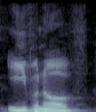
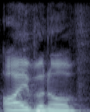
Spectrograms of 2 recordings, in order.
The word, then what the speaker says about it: Ivanov: You know, in Finland the pronunciation is Ivanov. Here people tend to pronounce it a bit more like Ivanov.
